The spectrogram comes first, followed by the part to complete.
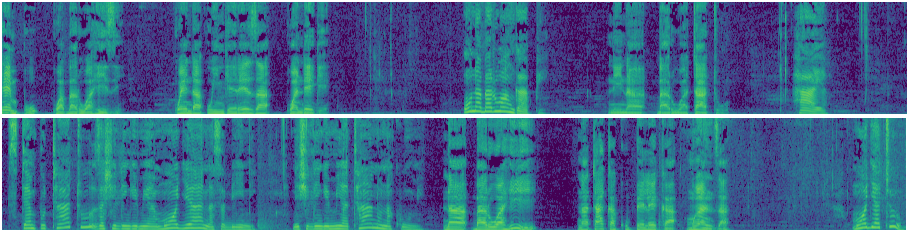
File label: Going to the Post Office Dialog, Swahili; Teach yourself Swahili audio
